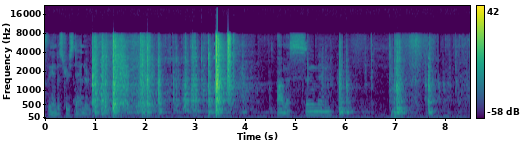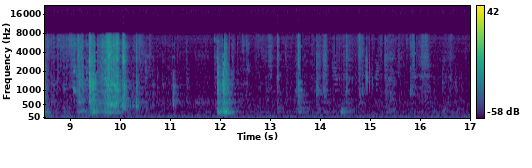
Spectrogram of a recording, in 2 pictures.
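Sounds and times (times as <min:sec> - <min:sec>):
cash drawer clunk: 0:00.9 - 0:03.9
cash drawer scraping slide: 0:01.0 - 0:03.8
cash drawer knocks and clicks: 0:01.0 - 0:03.9.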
